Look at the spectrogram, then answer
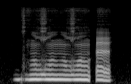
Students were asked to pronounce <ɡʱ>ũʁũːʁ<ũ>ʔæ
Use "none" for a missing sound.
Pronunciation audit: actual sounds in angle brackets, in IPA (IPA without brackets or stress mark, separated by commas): ɡʱ, õ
